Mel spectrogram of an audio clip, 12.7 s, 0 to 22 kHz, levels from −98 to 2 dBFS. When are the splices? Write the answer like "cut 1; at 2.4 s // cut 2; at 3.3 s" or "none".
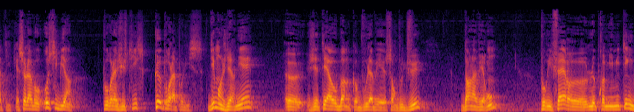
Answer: cut 1; at 4.1 s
